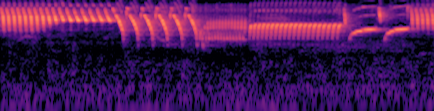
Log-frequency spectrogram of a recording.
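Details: Canary singing as a lure to prompt silent canaries to respond: loud fast trills of repeated notes, then rapid downslurred sweeps, a buzzy steady stretch and rising whistled slurs.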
